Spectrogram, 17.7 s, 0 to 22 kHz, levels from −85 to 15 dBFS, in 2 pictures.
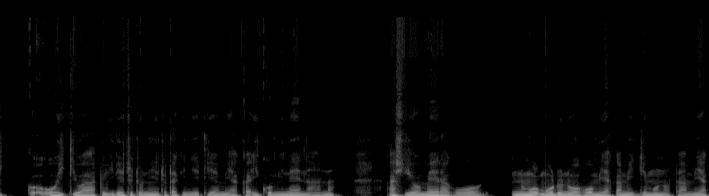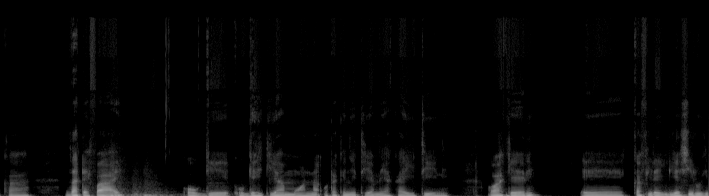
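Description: From 1.13 to 1.96 s, repeated packet loss (robotic sound): six holes up to 19 ms, patched by extending prior speech, sound choppy, with smeared, repeated harmonic slivers on the spectrogram.

Scattered short gaps follow between 2.36 and 3.35 s: around five isolated holes of up to roughly 20 ms, filled from preceding audio, heard as brief ticks, visible as small discontinuities in the waveform.

At 4.65 to 4.68 s, a short concealed packet loss: about 20 ms never arrived and was filled by continuing the last sound, giving a momentary smear and a blurred vertical seam on the spectrogram.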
